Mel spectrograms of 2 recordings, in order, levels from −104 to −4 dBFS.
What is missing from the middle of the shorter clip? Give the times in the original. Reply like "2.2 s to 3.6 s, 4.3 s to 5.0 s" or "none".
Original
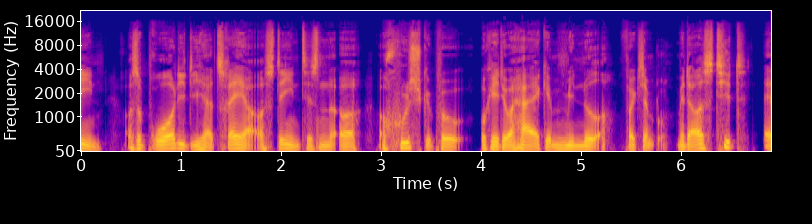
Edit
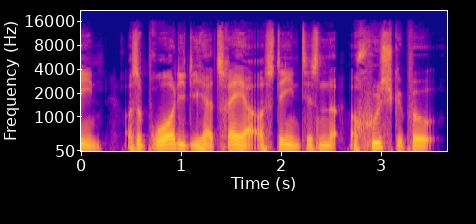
2.6 s to 2.8 s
